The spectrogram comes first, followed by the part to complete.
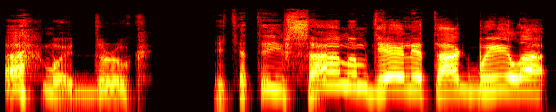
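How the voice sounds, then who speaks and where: A man voicing a confused, sentimental old prince who rambles and turns tearful, in a high, quavering voice. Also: very animated, takes it slowly, gravelly, no echo, studio quality, heavily acted. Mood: delighted. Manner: muddled, rambling, easily tearful.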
